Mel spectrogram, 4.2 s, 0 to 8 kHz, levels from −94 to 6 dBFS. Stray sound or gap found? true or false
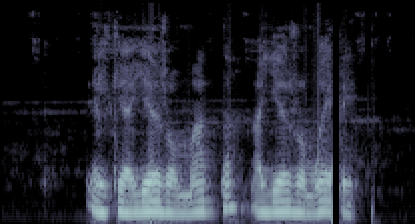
true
